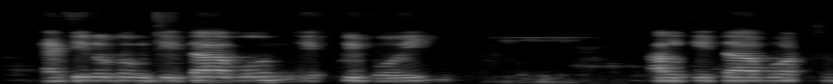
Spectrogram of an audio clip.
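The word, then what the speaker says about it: الكتابُ: এন উচ্চারণ হবে না, তানবিন হবে না।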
